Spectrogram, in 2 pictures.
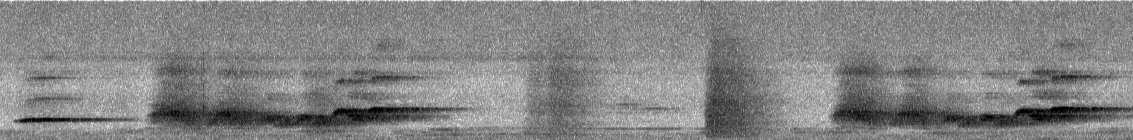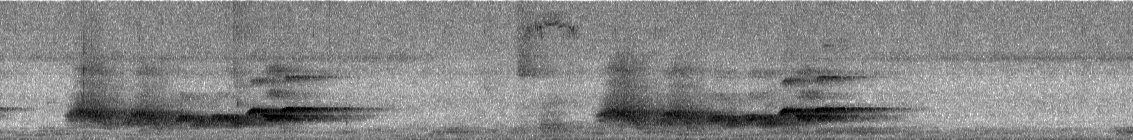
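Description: A bird singing the same short, rising phrase four times, a few seconds apart, over a faint steady low hum, with a single knock about five seconds in.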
